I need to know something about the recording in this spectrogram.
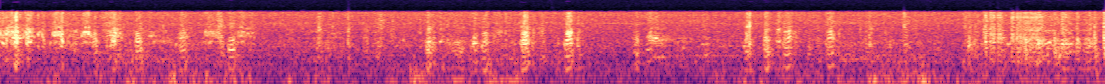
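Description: Ducks quacking in short, scattered calls.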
